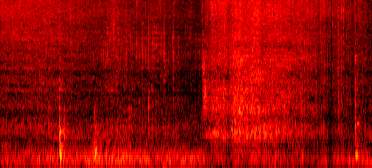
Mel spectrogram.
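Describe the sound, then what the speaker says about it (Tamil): Fennel seeds and cumin frying in hot oil for a tempering poured into moringa leaf soup, a loud sizzling hiss that surges midway, with a few light clicks of utensils. "சோம்பு கொஞ்சம் சீரகம் நல்லா செவக்க பொரிஞ்ச உடனே சூப்பில் ஊற்றிக்கலாம்"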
